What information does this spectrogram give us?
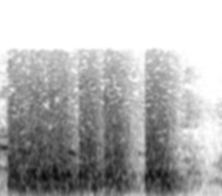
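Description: Gunfire in a Western radio drama shootout: a few heavy, booming shots blur into a dense, continuous roar of noise that fades toward the end.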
